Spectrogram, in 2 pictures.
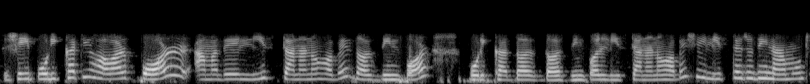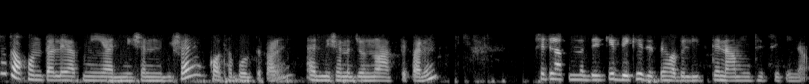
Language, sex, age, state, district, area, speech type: Bengali, female, 18-30, West Bengal, Kolkata, urban, conversation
